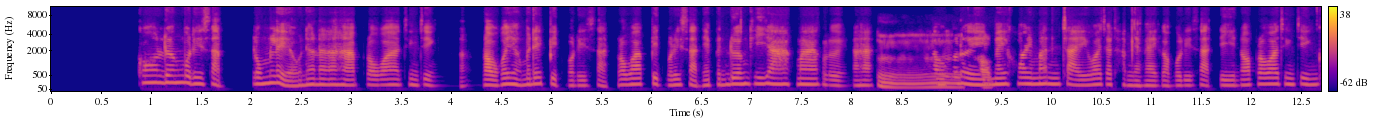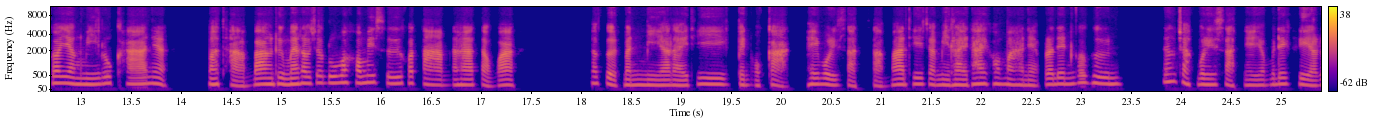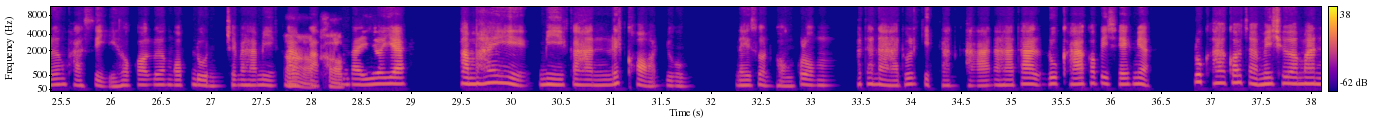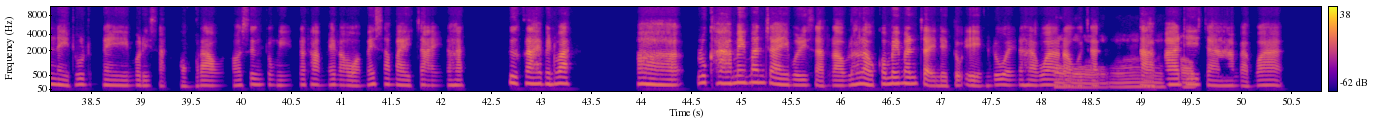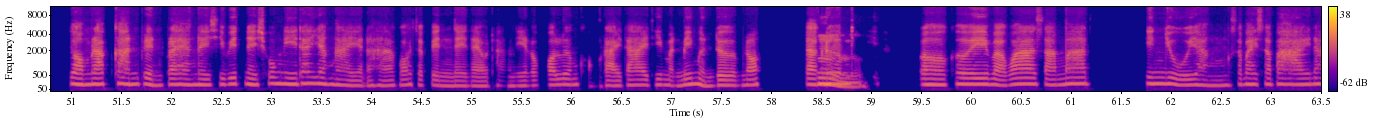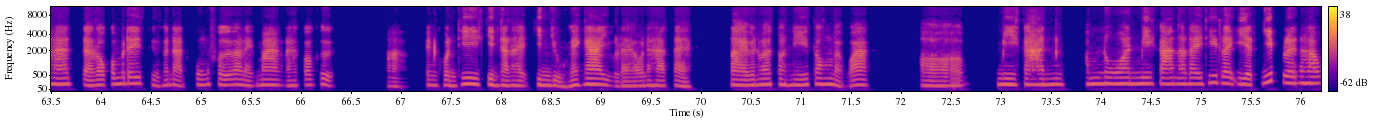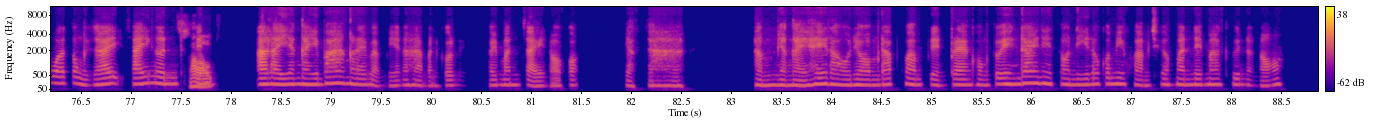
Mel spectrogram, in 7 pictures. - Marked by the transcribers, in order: in English: "เร็กคอร์ด"; other background noise
- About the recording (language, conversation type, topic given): Thai, advice, ฉันจะยอมรับการเปลี่ยนแปลงในชีวิตอย่างมั่นใจได้อย่างไร?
